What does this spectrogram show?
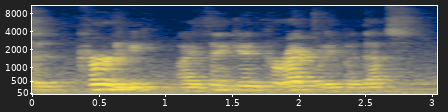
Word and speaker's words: Kearny: So in Arizona, we pronounce it Kearney, I think incorrectly, but that's what it is. But General Kearney, according to his relatives, his descendants, they say the family pronounces it Kearney.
